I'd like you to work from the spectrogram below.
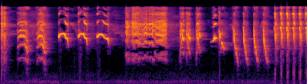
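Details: Black-winged myna song mixing quick looping whistled notes, a long harsh rasp, falling whistles and a closing rapid train of short clicks.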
